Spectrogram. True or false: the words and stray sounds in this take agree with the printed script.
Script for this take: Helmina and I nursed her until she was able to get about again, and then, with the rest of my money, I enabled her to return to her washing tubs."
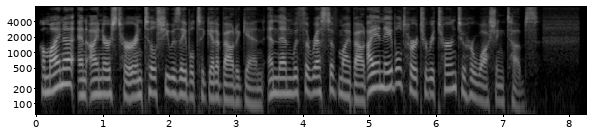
false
